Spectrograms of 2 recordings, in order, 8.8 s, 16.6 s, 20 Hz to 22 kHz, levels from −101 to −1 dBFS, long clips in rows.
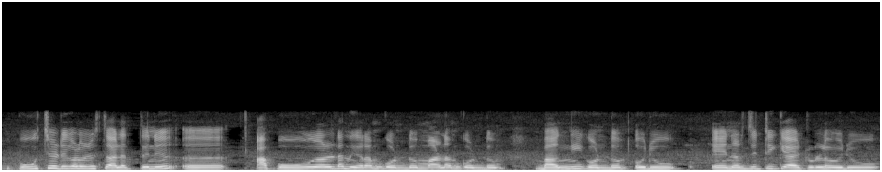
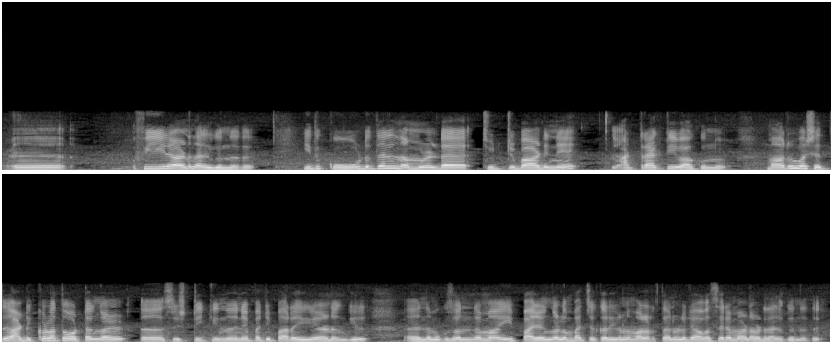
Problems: low volume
